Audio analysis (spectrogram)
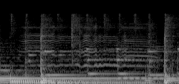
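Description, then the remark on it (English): Sheep-like bleating with a shaky, wavering pitch at the start of a song, with marimbas playing over it in a dense musical backing, sounding loud alongside sharp rhythmic hits, with no one talking. “I swear to God, there's buying sheep on ….”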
